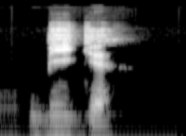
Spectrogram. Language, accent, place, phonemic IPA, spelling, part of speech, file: French, France, Lyon, /biɡ/, bigue, noun, LL-Q150 (fra)-bigue.wav
- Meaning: a type of spar used as a crane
